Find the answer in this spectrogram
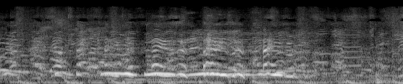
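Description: Several young women's voices talking and exclaiming over one another in lively, high-pitched chatter, loudest in the middle and easing off near the end.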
